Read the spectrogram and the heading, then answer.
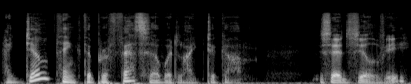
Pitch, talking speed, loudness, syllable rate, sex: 105 Hz, 160 wpm, -21 LUFS, 4.4 syllables/s, male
